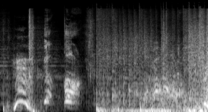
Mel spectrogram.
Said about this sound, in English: the other troops, who fired wildly, hitting one another, ricocheting bullets off the walls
